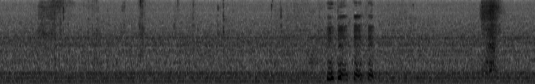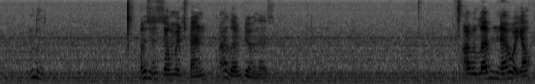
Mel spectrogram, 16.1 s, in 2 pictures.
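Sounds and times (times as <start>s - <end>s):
steady low hum: 0.0s - 16.0s
chewing clicks and smacks: 0.8s - 4.4s.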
